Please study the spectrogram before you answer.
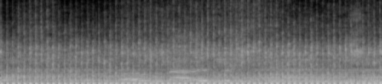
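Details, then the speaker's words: Toro twin-cylinder mower: idle thumping with a hard, choppy pulse and no smooth overlap. Spark confirmed on one cylinder; owner suspects it fires on one cylinder only, not confirmed by tests. "it's got some issues I got a sword out on it I almost think it's running on one cylinder but I'm not sure"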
